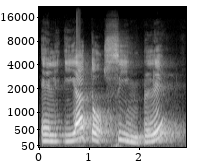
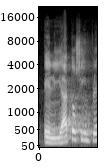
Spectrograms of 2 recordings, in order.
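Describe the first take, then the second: First: Slow, deliberate naming of the term. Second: Said in the usual way. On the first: Shown as a demonstration. Teacher slowly names the first type for students, deliberate. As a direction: spell out the term word by word for the class. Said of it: "existen dos clases".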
